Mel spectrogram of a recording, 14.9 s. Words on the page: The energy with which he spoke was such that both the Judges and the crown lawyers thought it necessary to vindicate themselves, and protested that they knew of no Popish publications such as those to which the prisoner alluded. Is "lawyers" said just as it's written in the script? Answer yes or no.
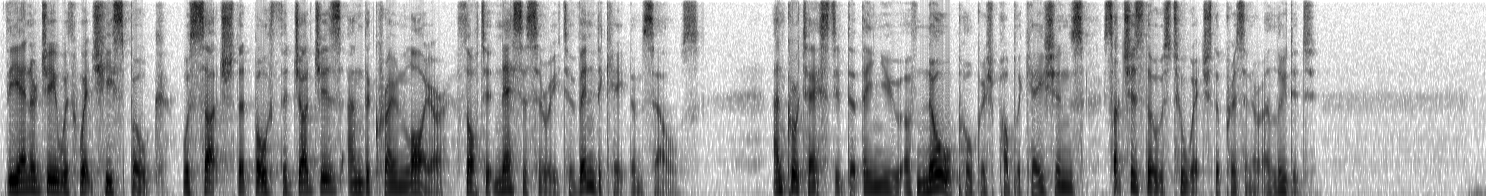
no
